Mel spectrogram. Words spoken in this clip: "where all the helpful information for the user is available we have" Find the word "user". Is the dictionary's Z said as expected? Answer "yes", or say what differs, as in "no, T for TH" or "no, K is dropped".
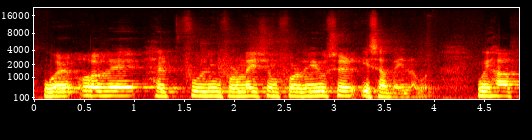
no, S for Z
